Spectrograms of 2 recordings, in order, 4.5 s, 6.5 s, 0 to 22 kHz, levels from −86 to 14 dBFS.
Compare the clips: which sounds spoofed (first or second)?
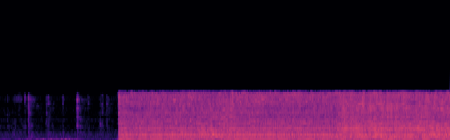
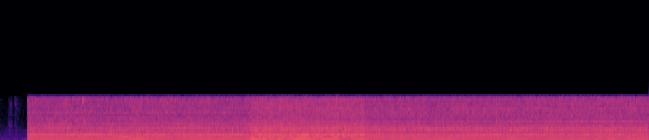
first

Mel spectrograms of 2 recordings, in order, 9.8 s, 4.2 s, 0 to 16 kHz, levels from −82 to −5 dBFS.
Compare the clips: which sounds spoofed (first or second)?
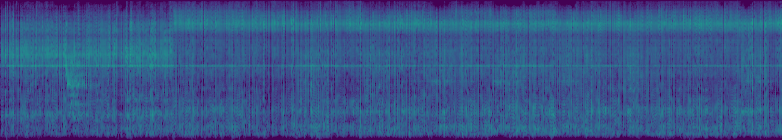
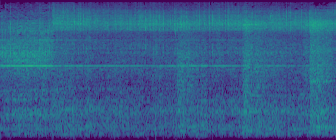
first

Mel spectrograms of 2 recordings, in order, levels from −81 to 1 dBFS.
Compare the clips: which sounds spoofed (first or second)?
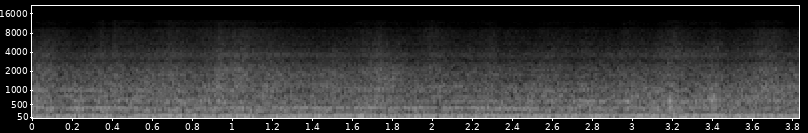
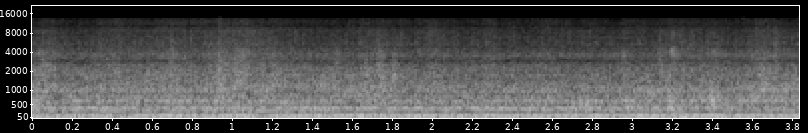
first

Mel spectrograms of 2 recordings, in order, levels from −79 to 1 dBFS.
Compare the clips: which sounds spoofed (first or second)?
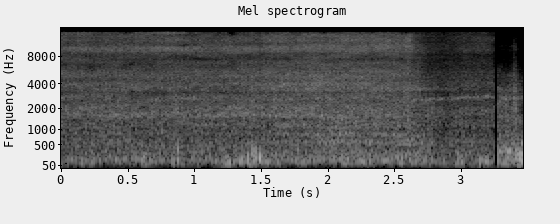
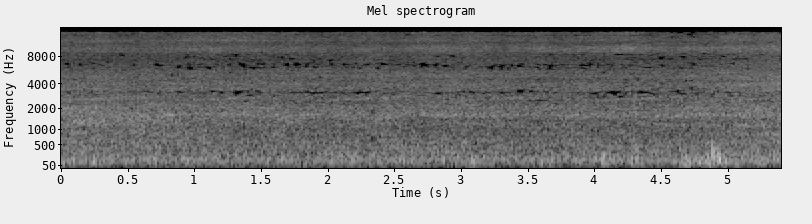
first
